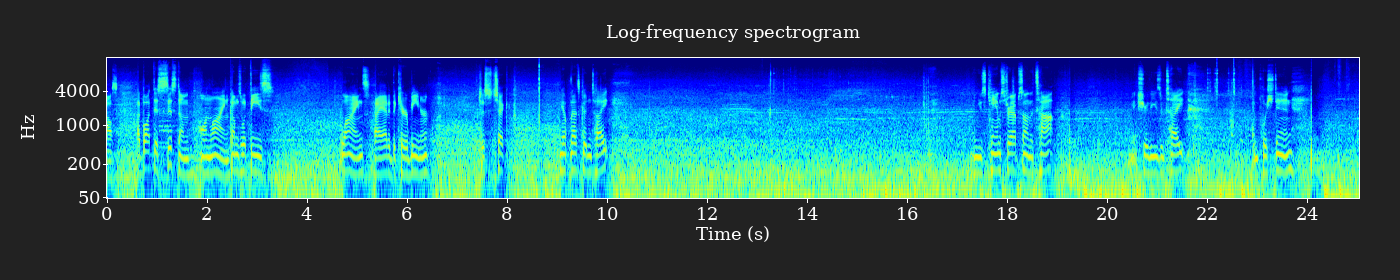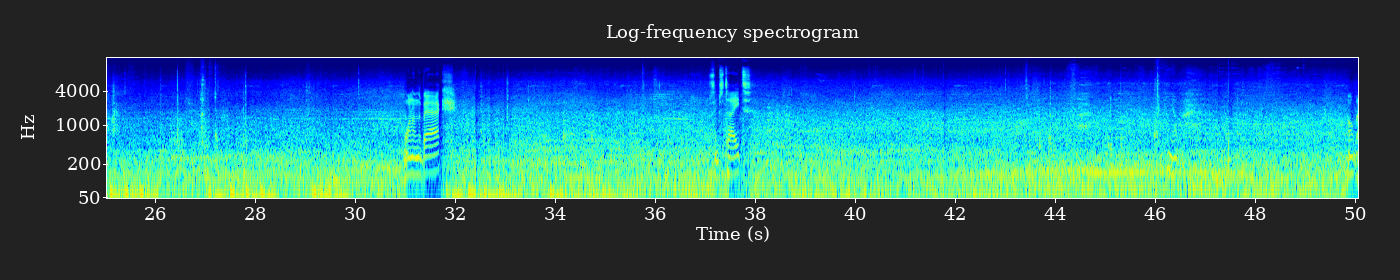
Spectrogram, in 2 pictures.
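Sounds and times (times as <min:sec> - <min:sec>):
outdoor rumble and hiss: 0:00.0 - 0:50.0.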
